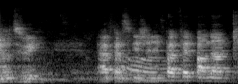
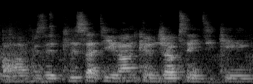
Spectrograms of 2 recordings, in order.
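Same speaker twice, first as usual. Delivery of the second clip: mock smooth pickup line; 9 dB quieter than usual. Pickup line to audience woman.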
